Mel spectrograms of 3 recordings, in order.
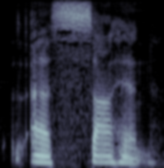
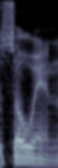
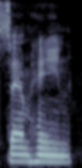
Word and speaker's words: Samhain: Yeah, the incorrect pronunciation is Samhain, which is how I'm going to pronounce it. Okay. You go for it. Because that's how it's spelled.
